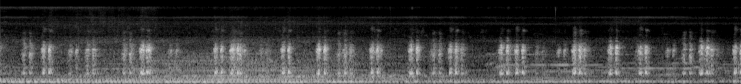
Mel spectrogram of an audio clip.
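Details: Large frogs croaking in nature at night, a dense chorus of short rasping notes repeated several times a second, with a constant low droning hum underneath.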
